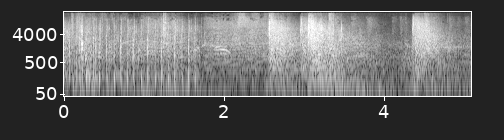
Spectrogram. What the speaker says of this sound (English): That must be the AT-gun shot.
